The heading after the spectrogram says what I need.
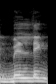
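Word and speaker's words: building: क्या बोलते हैं बिस्कुट बोलते हैं यहां देखिए बिल्डिंग पढ़ाए यानी यू नहीं पढ़ाए यहां देखिए गेस्ट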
